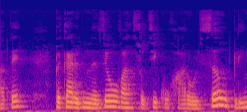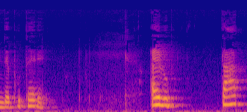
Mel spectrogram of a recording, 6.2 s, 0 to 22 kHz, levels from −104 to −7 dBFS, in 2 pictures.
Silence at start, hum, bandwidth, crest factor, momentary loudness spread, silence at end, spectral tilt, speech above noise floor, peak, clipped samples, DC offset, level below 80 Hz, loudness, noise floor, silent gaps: 0 s; none; 15 kHz; 20 dB; 13 LU; 0 s; -8 dB/octave; 30 dB; -14 dBFS; under 0.1%; under 0.1%; -68 dBFS; -34 LUFS; -64 dBFS; none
